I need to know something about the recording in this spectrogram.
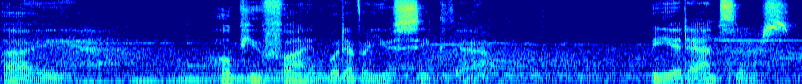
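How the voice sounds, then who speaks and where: An actor playing a grave, cold, brooding swordsman, speaking in a measured, restrained way in scripted game dialogue. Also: extremely low pitch, fairly even intonation, heavy background noise. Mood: grave, cool.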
